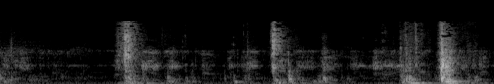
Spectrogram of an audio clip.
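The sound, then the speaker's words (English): A shop door being unlocked and opened for waiting customers after 7 o'clock: a series of sharp clunks and rattles, with a few louder bangs spaced over several seconds, and no voices. “Customers at the door and it's gone 7. Are you going to open up?”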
